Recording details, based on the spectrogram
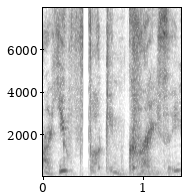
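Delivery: whispered, very quiet, barely above a breath. Retelling how one man whispered to another beside a hole, whispering. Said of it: "whispers to him".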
